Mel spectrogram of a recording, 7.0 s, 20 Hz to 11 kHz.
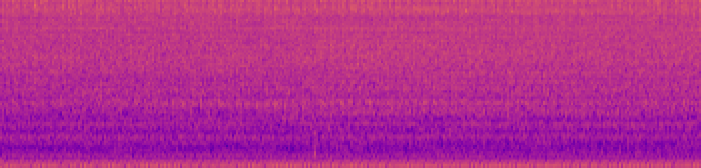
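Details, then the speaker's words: Mustang GT V8 idling after a bearing replacement to cure its knocking, with the oil pan and pickup cleaned; deep, even idle with no knock underneath; the motor sounds good, though the radiator leaks water. "So, this will be the end of the video. The motor sounds good."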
